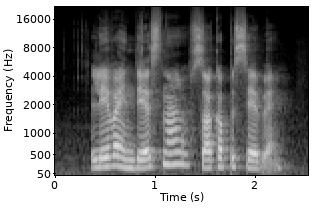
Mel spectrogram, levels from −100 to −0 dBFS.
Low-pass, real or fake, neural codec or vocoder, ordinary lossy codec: none; real; none; none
